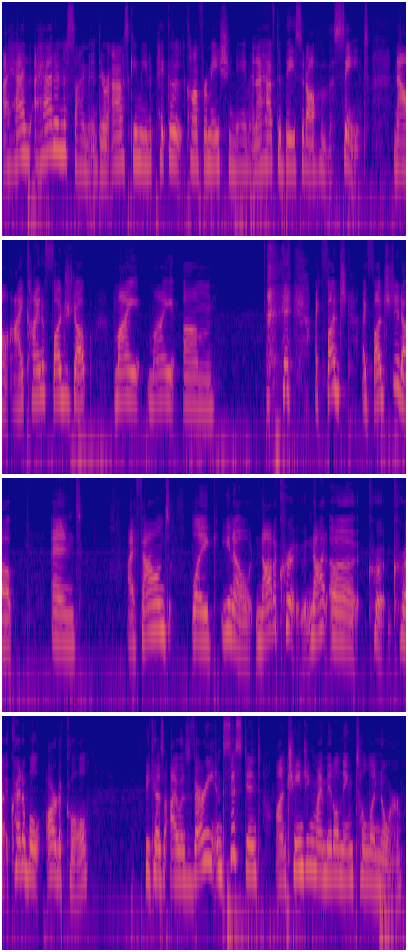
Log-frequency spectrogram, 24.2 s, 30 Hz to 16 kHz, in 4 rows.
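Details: Adult woman, 26, who says she clearly has stuttering issues that make it hard to talk properly; repetitions of words and phrases; stuttering.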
